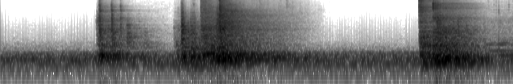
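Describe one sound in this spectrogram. A heavy metal door unlatches and creaks open with loud clanks.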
